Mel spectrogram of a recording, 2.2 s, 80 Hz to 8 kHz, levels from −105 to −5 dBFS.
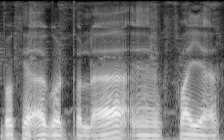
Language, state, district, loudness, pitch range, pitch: Kokborok, Tripura, West Tripura, -16 LUFS, 90-100 Hz, 95 Hz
